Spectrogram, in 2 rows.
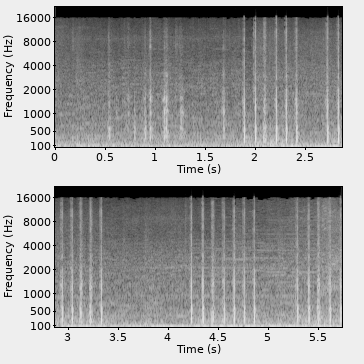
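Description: Rapid hammer blows on the metal lock ring of a 2017 Nissan Sentra's fuel pump, driving the ring counterclockwise to loosen it. The strikes come in quick runs of several sharp metallic hits, with the fastest runs about two and about four and a half seconds in.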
